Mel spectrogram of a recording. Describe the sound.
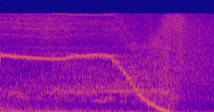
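A jet plane taking off, as a sound effect: a broad roar carries a steady high whine, which then sweeps sharply down in pitch to a low point before the roar fades a little.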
